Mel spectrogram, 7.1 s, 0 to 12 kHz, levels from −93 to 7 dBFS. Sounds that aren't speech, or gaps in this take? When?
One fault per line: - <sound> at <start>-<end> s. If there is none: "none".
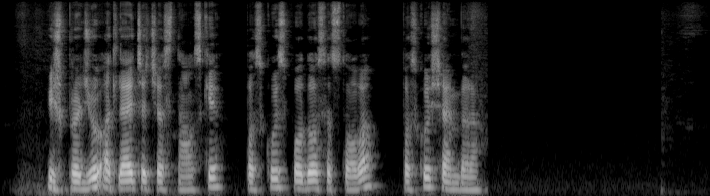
none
